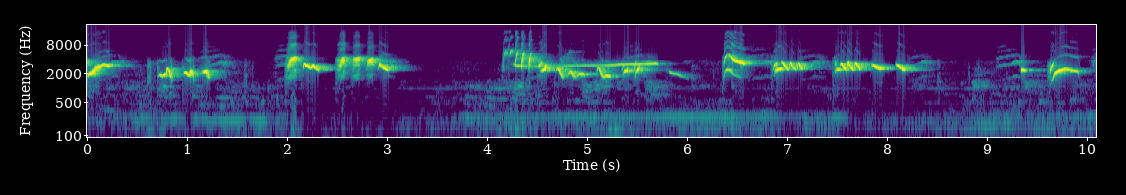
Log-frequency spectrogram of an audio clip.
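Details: Lively greater green leafbird song made of clusters of sharp whistled notes and downward slurs, grouped in bursts separated by short gaps, with a faint low hum behind.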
